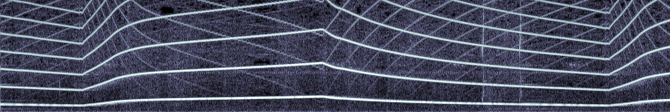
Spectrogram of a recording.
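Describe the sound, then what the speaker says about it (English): A video game police car siren wails continuously, its pitch sweeping slowly up and down in long cycles, loud and close over a low engine hum. "Let me turn this annoying siren off."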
